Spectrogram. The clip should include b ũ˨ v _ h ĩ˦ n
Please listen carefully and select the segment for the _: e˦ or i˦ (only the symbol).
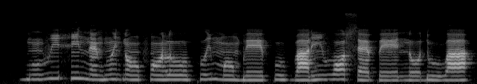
i˦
